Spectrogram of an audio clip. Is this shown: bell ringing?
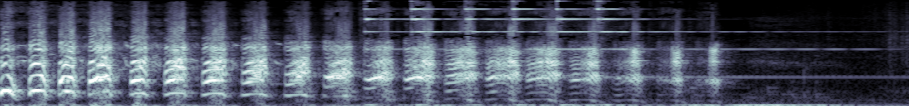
yes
